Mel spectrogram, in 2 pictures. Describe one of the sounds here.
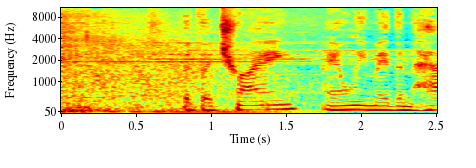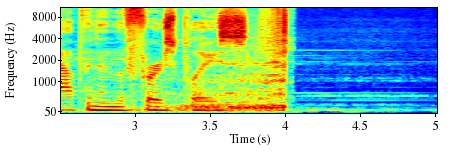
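A man speaks tensely and threateningly, close by.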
